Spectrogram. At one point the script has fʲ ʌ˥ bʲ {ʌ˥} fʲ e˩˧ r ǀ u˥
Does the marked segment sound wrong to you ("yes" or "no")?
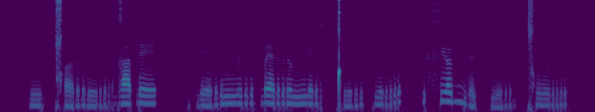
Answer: yes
